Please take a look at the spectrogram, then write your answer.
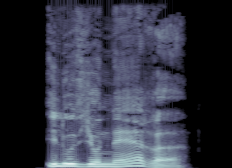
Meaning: inflection of illusionär: 1. strong/mixed nominative/accusative feminine singular 2. strong nominative/accusative plural 3. weak nominative all-gender singular
- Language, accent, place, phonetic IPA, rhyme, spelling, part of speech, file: German, Germany, Berlin, [ɪluzi̯oˈnɛːʁə], -ɛːʁə, illusionäre, adjective, De-illusionäre.ogg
